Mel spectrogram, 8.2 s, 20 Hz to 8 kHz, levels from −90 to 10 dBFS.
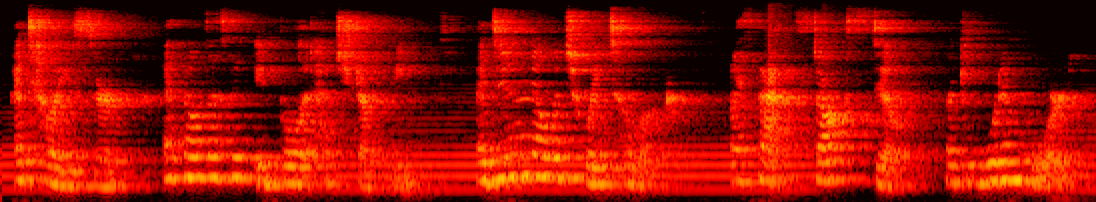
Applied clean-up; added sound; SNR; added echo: none; Brass instrument; 17 dB; reverberation time 0.9 s.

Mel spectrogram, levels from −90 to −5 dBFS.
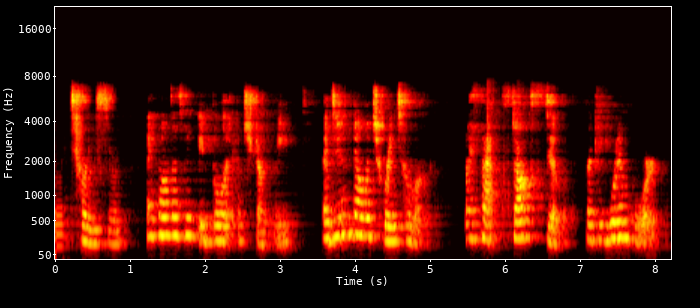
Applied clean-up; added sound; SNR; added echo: neural mask model DeepFilterNet 3.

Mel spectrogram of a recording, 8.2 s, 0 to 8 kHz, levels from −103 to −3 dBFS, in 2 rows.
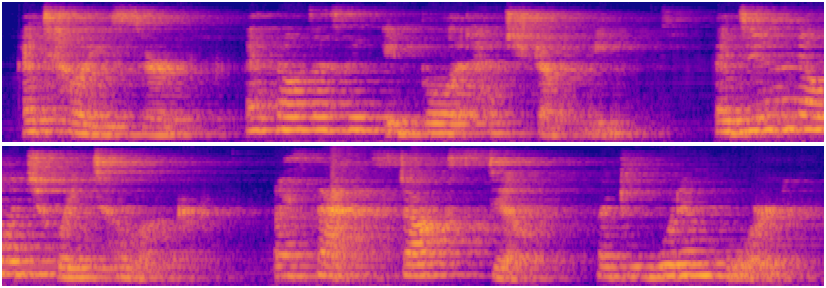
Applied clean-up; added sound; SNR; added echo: neural separator model SepFormer DNS4.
